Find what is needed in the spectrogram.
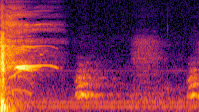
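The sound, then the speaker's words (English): A dog lets out one sharp, loud bark, followed by a softer bark a moment later and the start of another. No one speaks. “The dog doesn't like it either, apparently.”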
